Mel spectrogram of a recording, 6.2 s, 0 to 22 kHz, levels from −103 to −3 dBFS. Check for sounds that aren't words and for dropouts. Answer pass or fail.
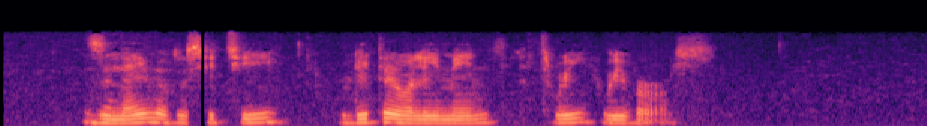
fail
